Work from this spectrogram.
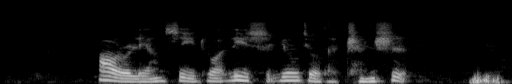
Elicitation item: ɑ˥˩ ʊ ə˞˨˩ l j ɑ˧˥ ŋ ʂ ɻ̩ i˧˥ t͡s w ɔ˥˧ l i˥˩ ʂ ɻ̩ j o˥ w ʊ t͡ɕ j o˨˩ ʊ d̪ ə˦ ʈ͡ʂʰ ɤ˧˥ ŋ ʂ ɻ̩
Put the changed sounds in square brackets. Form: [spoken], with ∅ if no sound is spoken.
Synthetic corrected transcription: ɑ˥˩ ʊ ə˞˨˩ l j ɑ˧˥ ŋ ʂ ɻ̩ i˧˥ t͡s w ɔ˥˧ l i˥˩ ʂ ɻ̩ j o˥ [∅] ʊ t͡ɕ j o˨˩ ʊ d̪ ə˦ ʈ͡ʂʰ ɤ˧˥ ŋ ʂ ɻ̩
